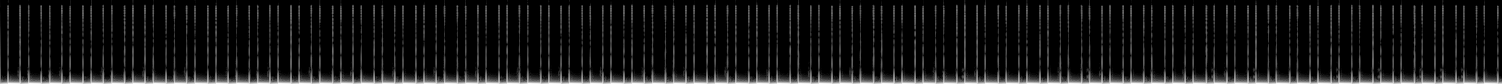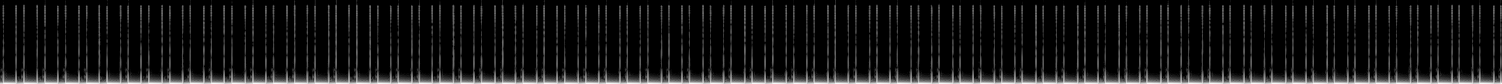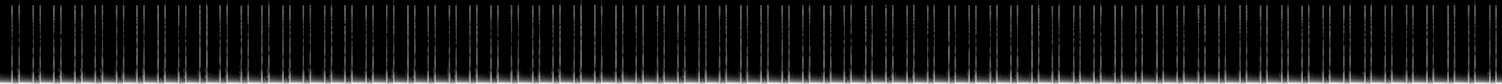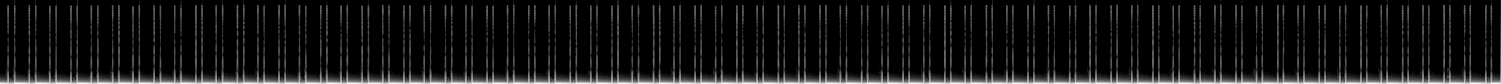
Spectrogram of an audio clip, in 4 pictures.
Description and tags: Click Dance 47
So when I launched Audacity within Gentoo Linux, a strange ground loop occurred. However, adjusting the volume settings within alsamixer caused the ground loop to become different per volume settings. The higher the volume, the less noise is produced; the lower the volume, the more noise is produced.
Have fun, y'all!
future, weird, sound, soundeffect, ground-loop, electric, sfx, strange, dance, digital, fx, freaky, loop, abstract, effect, glitch, electronic, sci-fi, lo-fi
